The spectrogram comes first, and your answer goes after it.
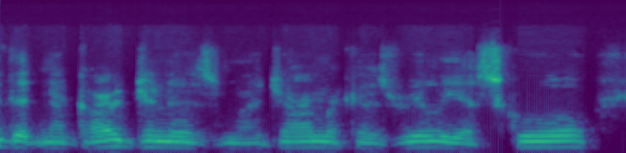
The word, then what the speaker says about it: Madhyamaka: In any event, he founded this Madhyamaka school, mispronounced often as Madhyamika, but it's not Madhyamaka.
